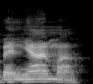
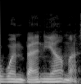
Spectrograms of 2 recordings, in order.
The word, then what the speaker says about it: Wembanyama: I can't Victor pronounce his name. Wembanyama.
